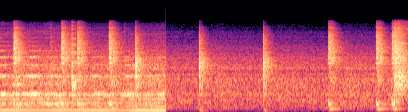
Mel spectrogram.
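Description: R&B beat playing back from the studio speakers in a small room: sustained synth chords over a programmed drum pattern. Under two seconds in, the chords cut off abruptly, leaving only the drum hits.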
